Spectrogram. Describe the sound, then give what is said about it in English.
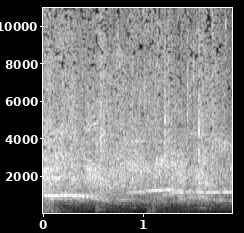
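An audience claps steadily for about two seconds at a mention of using Sensodyne toothpaste, a dense, even wash of many hands at a fairly constant moderate loudness with no voices standing out. “Don't applaud that.”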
